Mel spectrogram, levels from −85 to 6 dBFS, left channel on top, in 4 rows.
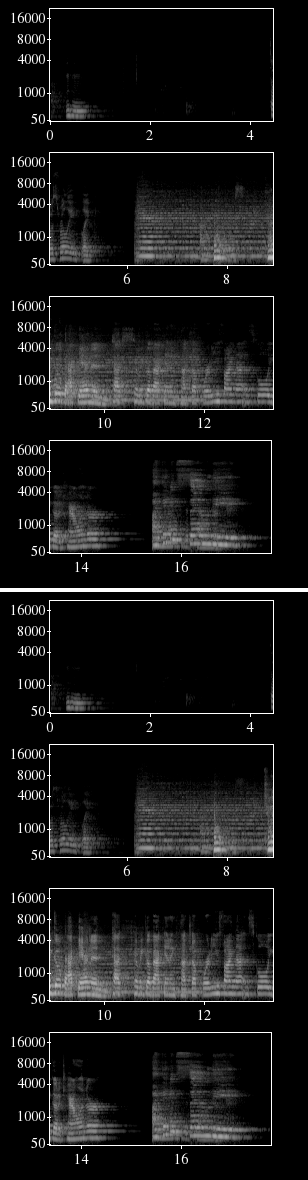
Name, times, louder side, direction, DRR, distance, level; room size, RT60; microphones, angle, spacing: voice 1, 0.3-0.7 4.4-5.3 7.4-8.5 8.8-10.6 15.4-16.8, left 2 dB, 35° left, 9 dB, 0.6 m, -46 dB
Bowed string instrument, 6.1-12.1, left 1 dB, 5° left, 0.8 m, -42 dB
voice 2, 8.7-10.3 10.6-14.4, right 3 dB, 75° right, 10 dB, 0.6 m, -31 dB
voice 3, 15.4-15.9 16.1-17.1, right 1 dB, 15° right, -2 dB, 2.3 m, -34 dB
10.0 x 7.5 x 5.1 m, 1.2 s
head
